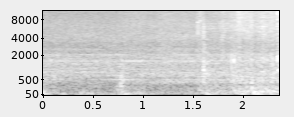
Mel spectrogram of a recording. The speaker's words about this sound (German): Das ist quasi die Kühlung vom Batterieladegerät.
